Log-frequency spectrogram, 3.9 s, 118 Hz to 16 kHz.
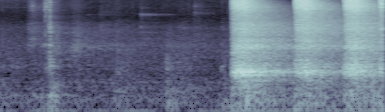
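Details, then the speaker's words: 2017–2018 Honda HR-V with 17,000 km and a loud suspension knock while driving. The removed shock absorber, stroked by hand, gives sharp hissing whooshes with a clunk from heavy internal play. "Vê se vai dar para ouvir aqui o barulho do amortecedor. Muita folga no amortecedor do carro."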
